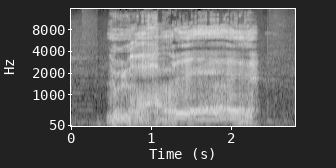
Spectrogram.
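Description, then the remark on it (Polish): A person on all fours pretends to vomit, making a long, throaty growling retching noise, rough and harsh, sustained for nearly two seconds, with no other speech around it. “ten odruch sprawia, że on spada na, e, na pokład, e, ratuje się rękoma, żeby nie uderzyć, wiesz, twarzą w pokład, więc jest na czworaka i niby wymiotuje, ale ten odgłos jest odgłosem warczenia.”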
